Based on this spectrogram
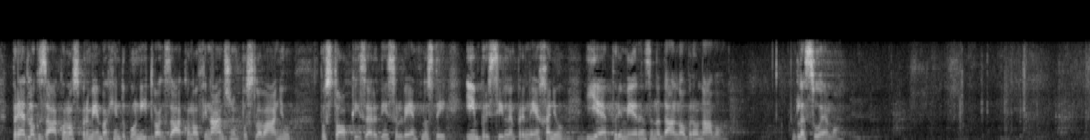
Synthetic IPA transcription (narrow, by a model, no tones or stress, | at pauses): pɾɛːd̪lɔɡzaːkɔnaɔspɾɛmembaxind̪ɔpɔwnit̪ʋaɣzaːkɔnaɔfinant͡ʃnɛmpɔslɔʋaːnju | pɔst̪oːp̚kiɣzaɾad̪iːnsɔlʋɛnt̪nɔst̪iinpɾisilnɛmpɾɛneːxanjujɛpɾimeːɾənzanad̪aːlnɔɔbɾawnaːʋɔ | ɡlasuːjɛmɔ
